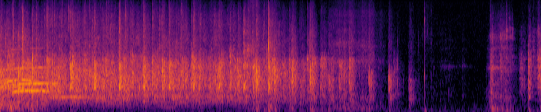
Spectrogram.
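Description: A church audience applauds as a preacher comes up to deliver the morning sermon. Dense, full clapping runs for about five seconds, then thins out into scattered claps and fades to near silence.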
